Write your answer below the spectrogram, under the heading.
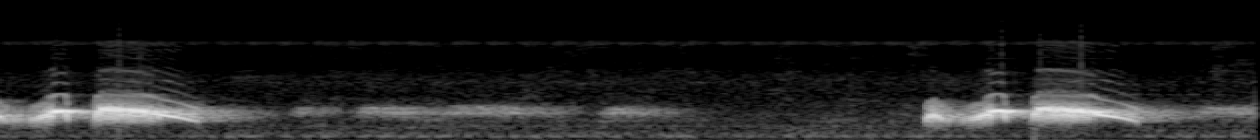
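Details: Local Javanese spotted dove with a sweet, sharp voice, used to encourage lazy doves to sing: a coo phrase with a falling long note, quieter soft murmurs, then the same phrase repeated about four seconds later.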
